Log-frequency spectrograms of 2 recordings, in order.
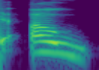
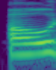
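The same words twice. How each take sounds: First: औ gliding from a to u, louder; waw leen diphthong. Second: औ said as a plain o without glide; flat single vowel. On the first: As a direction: say औ like the end of Lucknow. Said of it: "क्या पढ़ेंगे?". (औ, लखनऊ के नऊ जैसा) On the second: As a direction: make औ one pure Urdu vowel. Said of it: "इसको औ नहीं पढ़ेंगे". (औ को बिना अ-उ की आवाज के) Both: Shown as a demonstration.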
